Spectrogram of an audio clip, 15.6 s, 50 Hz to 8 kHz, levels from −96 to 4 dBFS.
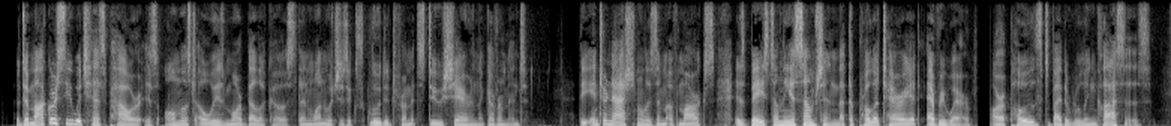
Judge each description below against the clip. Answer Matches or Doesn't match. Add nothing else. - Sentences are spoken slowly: Doesn't match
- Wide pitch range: Matches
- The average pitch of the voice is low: Matches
